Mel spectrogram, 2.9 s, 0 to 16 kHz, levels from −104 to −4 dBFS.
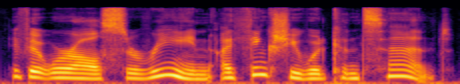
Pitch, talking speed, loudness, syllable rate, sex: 200 Hz, 210 wpm, -16 LUFS, 5.1 syllables/s, female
